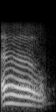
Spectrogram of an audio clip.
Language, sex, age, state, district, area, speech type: Bodo, female, 45-60, Assam, Chirang, rural, conversation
